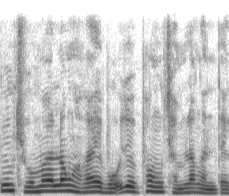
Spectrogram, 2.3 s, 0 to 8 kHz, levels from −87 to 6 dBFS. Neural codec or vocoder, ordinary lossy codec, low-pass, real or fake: none; none; 7.2 kHz; real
